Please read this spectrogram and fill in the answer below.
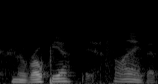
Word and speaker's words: Miropija: Is it because you can't pronounce my last name, Sean? Yes, that's exactly why. How you say it? Miropija? Miropija. Miropija?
